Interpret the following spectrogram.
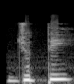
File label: "jooti", Punjabi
